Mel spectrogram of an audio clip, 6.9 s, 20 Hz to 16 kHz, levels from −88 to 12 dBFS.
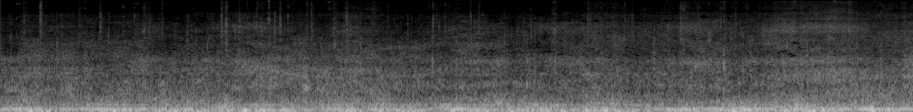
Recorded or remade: recorded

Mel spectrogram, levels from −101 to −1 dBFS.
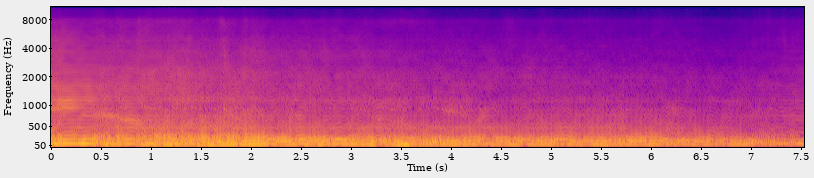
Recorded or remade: remade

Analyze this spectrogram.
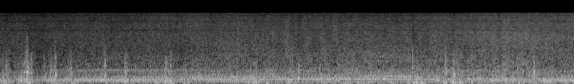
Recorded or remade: remade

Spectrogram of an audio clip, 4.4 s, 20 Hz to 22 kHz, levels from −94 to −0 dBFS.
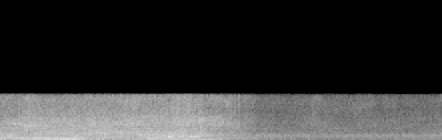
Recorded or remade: recorded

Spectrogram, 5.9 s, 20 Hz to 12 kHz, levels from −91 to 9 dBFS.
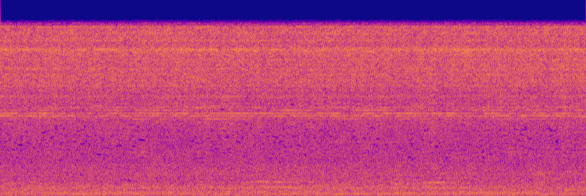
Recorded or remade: recorded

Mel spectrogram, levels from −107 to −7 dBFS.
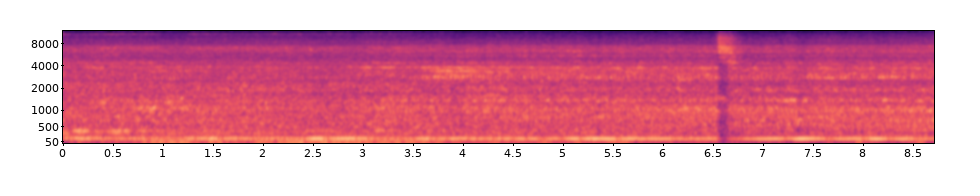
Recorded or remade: remade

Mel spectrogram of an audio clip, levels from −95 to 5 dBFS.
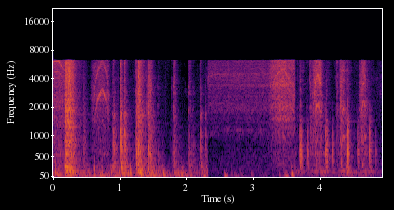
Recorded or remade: recorded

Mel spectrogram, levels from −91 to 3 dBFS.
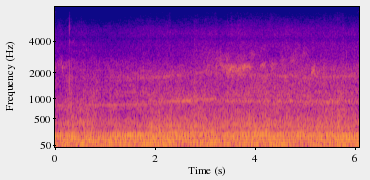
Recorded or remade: recorded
